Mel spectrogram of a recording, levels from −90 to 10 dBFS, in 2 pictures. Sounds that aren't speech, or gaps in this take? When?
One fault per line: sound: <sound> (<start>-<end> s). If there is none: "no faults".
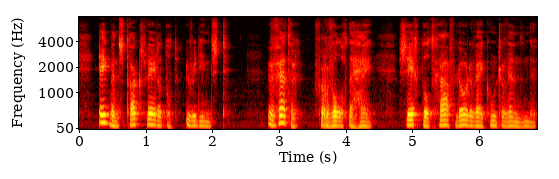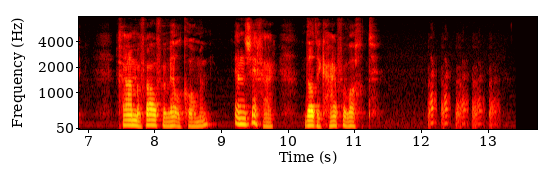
sound: laugh (12.1-13.2 s)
